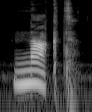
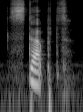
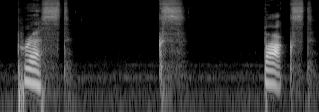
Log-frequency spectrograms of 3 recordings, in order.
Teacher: sounds like T when the verb ends in a whispered sound it's a voiceless sound you make these sounds only with air you do not use your vocal chords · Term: T sound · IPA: /t/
